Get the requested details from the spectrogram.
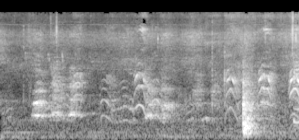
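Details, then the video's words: Rottweiler puppies nursing from their black mother, high arched squeaky whimpers rising and falling in short bursts, a few overlapping, with a soft thump near the end and low room noise. "amamentando filhotes de rottweiler"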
